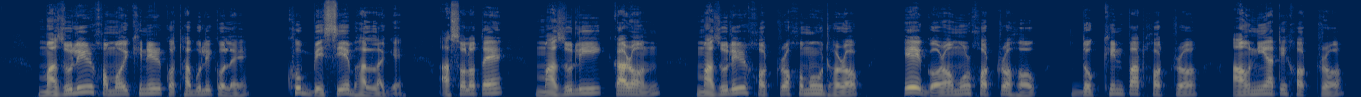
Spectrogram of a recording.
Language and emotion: Assamese, neutral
